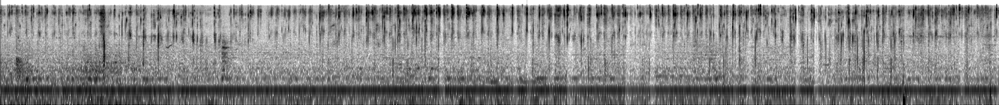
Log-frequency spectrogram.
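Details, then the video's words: Persian cats eating, heard up close: dense, irregular crunchy clicks and snaps of chewing run through the whole stretch over a steady low electrical hum. "The sound of Persian cats when they eat"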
